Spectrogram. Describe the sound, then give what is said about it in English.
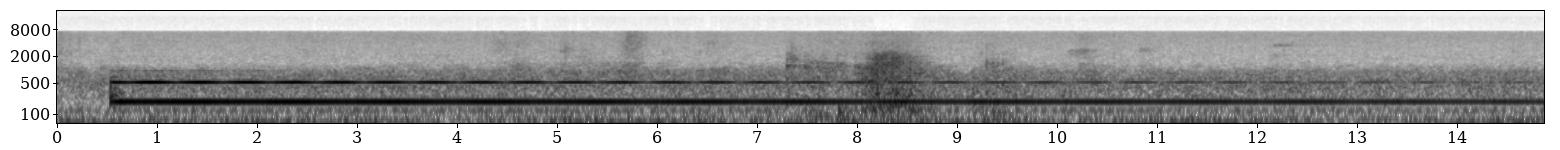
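A single bell is struck once during a meditation practice, leaving a deep, steady hum with a clear higher overtone that rings on for about fourteen seconds and slowly fades. No one speaks. “Let us listen to the bell.”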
